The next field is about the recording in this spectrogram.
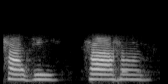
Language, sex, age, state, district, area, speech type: Sindhi, female, 30-45, Gujarat, Surat, urban, conversation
